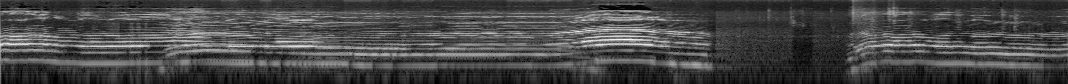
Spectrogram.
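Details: Fighting domestic cats threatening loudly: long, low, wavering yowls that swell to a louder, higher-pitched peak about six seconds in, then a brief silence before the drawn-out yowling resumes.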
